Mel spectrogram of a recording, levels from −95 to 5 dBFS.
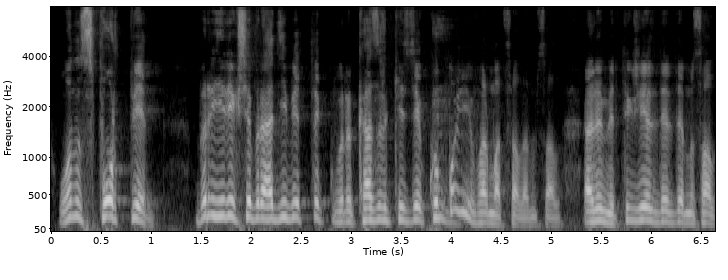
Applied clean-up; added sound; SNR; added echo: none; none; none; none.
